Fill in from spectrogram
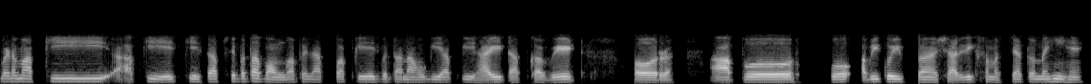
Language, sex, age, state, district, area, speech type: Hindi, male, 30-45, Madhya Pradesh, Ujjain, urban, conversation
